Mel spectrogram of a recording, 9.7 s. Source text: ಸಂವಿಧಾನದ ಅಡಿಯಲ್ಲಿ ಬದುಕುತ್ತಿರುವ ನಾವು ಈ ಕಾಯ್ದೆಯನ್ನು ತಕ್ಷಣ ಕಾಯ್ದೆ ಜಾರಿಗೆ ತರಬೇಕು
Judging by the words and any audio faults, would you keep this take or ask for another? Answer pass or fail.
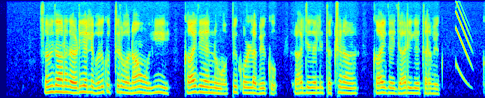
fail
